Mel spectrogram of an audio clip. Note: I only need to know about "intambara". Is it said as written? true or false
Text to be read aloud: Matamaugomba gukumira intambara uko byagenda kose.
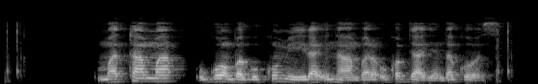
true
